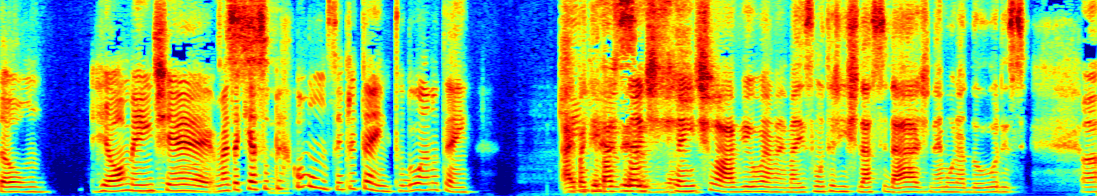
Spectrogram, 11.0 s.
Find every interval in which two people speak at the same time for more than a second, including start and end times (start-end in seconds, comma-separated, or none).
1.5-2.8, 5.6-7.0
